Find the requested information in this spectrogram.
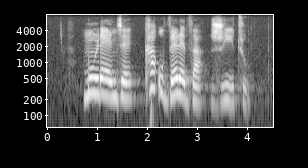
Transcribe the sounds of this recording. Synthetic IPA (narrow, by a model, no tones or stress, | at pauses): muɺɛnd͡ʒɛkʰaʔub̪vɛɺɛd͡zazʷiːtʰu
